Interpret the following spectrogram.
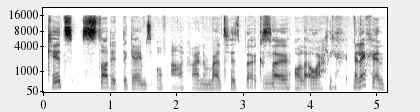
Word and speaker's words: Alekhine: And so much fun to listen to your stories about Alekhine, or Alekhine, which I guess is the right pronunciation in Russian.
